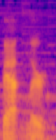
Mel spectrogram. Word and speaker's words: Battler: Whereas my given name, Babadoobadoo, is made up of the characters for fight and person, and it's pronounced Battler.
